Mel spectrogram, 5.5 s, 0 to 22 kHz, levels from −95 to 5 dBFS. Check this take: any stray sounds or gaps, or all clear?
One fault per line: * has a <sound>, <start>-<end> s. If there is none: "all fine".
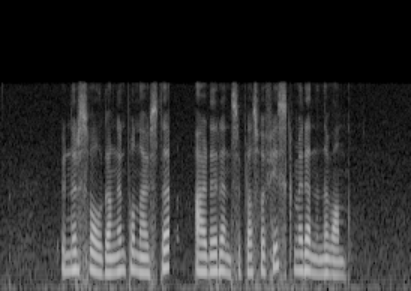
* has a dropout, 2.3-2.3 s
